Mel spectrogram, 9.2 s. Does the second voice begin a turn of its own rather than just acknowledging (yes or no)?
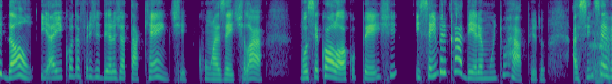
no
